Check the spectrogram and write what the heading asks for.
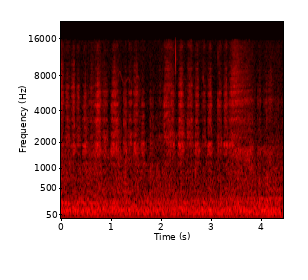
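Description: Near silence: faint room tone with faint scratchy rustling.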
